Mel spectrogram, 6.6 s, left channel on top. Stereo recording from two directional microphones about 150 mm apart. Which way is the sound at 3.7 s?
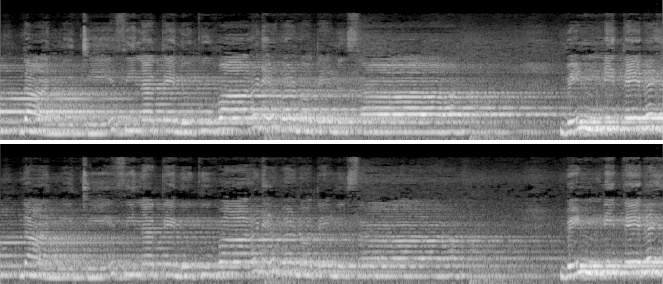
15° right (ahead or behind).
